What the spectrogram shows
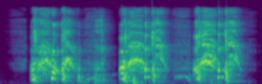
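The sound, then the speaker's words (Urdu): A hard, raspy coughing fit from an old man: three loud bursts of harsh, strained coughs with brief gasping pauses between them, and no talking. “بڈھا یہیں تک کہنے پایا تھا کہ اسے زور کی کھانسی اٹھی”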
